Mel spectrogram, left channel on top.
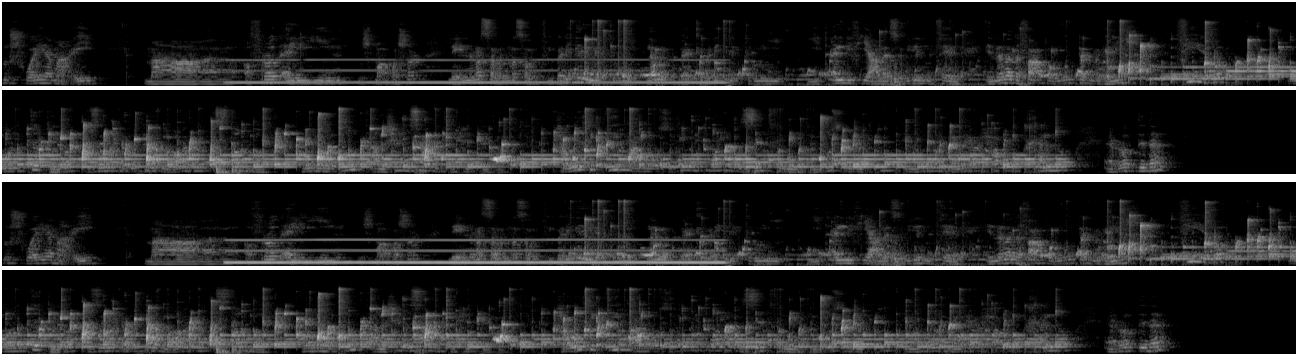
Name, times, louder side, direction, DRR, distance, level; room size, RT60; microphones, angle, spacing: voice 1, 0.0-12.3 12.8-15.6 15.9-24.9, left 1 dB, 40° left, 0 dB, 0.7 m, -42 dB
sound 1, 2.2-7.3, right 9 dB, 75° right, 0.3 m, -33 dB
sound 2, 5.6-23.6, left 1 dB, 5° left, 0.5 m, -32 dB
4.4 x 2.4 x 3.2 m, 0.41 s
head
